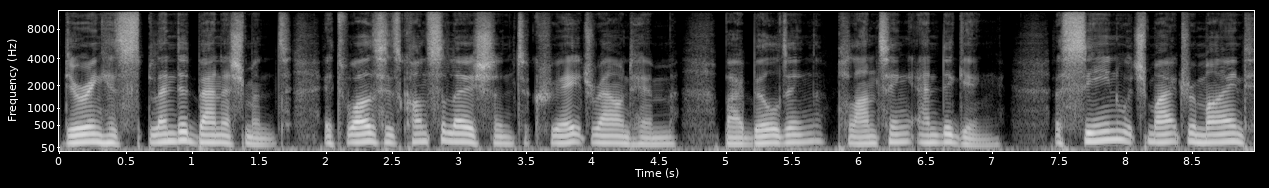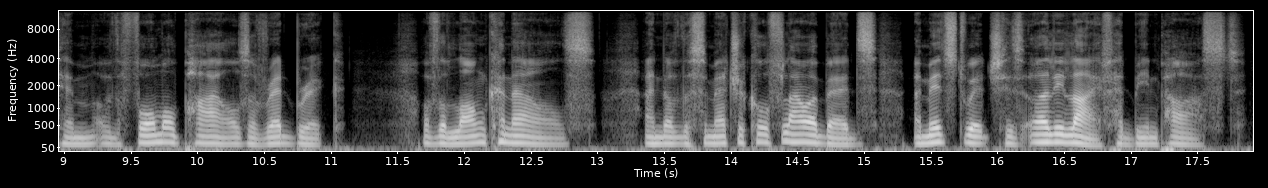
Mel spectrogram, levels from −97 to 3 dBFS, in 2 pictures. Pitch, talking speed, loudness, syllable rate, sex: 125 Hz, 160 wpm, -20 LUFS, 4.5 syllables/s, male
